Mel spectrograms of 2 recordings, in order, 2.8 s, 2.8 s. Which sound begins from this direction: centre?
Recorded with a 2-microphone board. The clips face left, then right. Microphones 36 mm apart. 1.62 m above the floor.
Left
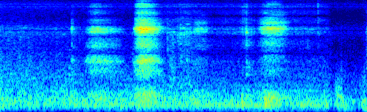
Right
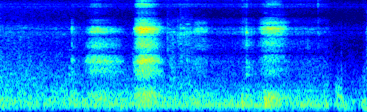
Breathing, at 0.5 s.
